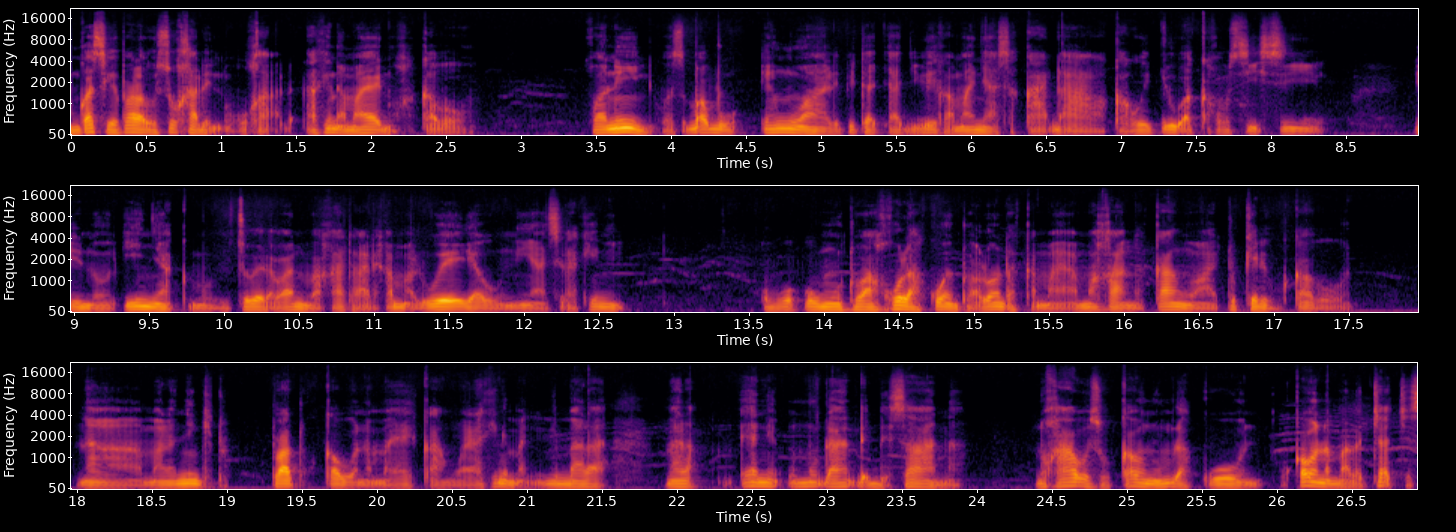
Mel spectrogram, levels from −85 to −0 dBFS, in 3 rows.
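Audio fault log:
Nothing to log here, as the speech runs along without a single problem worth a line.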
